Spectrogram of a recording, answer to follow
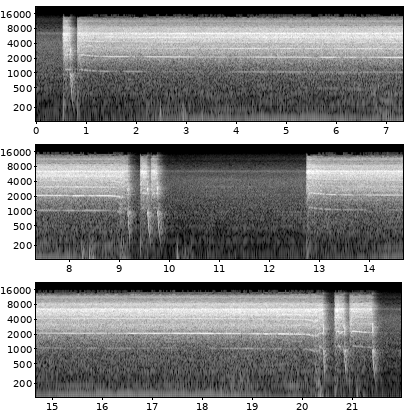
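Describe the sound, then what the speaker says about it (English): A power drill pre-drilling holes whines steadily for several seconds, stops briefly, then runs again for another long stretch, loud and close. "we're going to go ahead and pre-drill our holes."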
